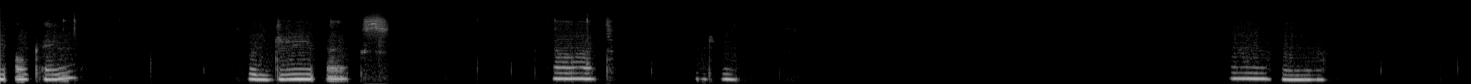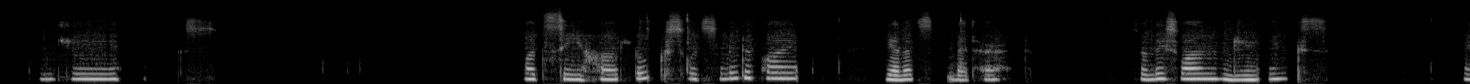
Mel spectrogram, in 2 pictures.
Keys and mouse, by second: 0.2 middle click, 2.0 shift+middle click, 2.5 middle click, 3.9 g, 5.7 click, 6.5 middle click, 6.8 middle click, 8.0 g, 10.5 g, 12.2-13.4 middle drag, 13.6 middle click, 13.7 middle click, 14.0 middle click, 15.6 middle click, 16.6 g, 18.7 shift+middle click, 19.3-20.8 middle drag, 22.6-23.8 middle drag, 24.1 middle click, 25.3-26.3 middle drag, 26.7 click, 27.9 g.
